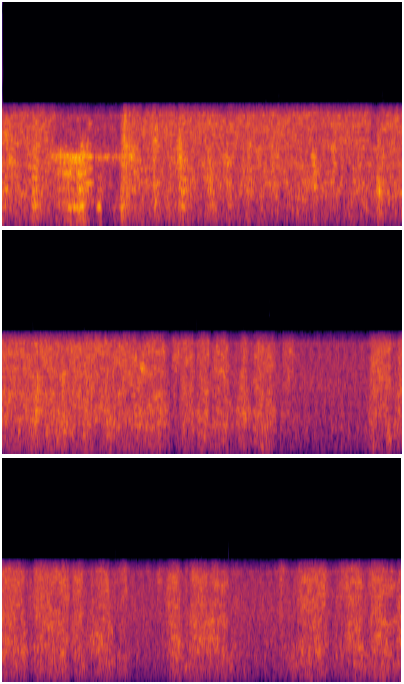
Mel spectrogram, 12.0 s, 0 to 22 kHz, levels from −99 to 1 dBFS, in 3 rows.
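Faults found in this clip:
G.729 codec, throughout, 0 to 12 s. Speech band-limited to roughly 200 Hz to 3.4 kHz, with plainly audible roughness and a slightly synthetic, buzzy texture. Probable component: G.729A encoder on the call leg, consistent with 8 kbit/s. Mechanism: speech resynthesised from filter, pitch and sparse pulse parameters. Distinct from a plain telephone-band filter, which narrows the band without adding this coarse, rebuilt texture.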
